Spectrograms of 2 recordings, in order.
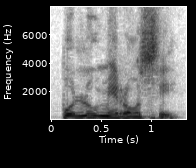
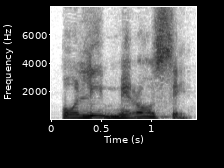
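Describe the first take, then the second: First: The first syllable has an oo vowel. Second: The first syllable has an o vowel. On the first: It follows the dictionary's pronunciation guide. "kung babasahin mo dito sa given pronunciation sa dictionary ng Greek" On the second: It is how people usually read it. "pangkaraniwan binabasa nila ito"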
